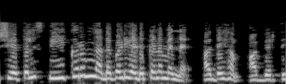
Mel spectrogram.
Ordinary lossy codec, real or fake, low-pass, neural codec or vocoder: none; fake; 7.2 kHz; vocoder, 44.1 kHz, 128 mel bands every 256 samples, BigVGAN v2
